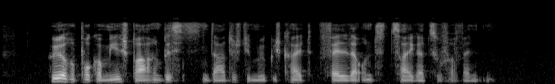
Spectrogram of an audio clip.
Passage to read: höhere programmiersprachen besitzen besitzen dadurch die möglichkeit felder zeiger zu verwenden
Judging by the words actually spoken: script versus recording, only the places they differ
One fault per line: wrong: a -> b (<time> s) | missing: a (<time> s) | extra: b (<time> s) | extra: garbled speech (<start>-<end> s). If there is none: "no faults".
missing: besitzen (2.1 s)
extra: und (3.6 s)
